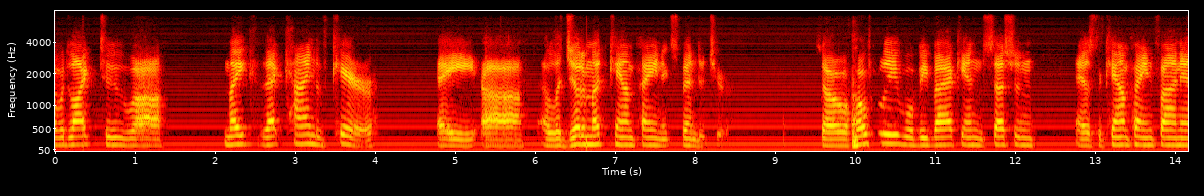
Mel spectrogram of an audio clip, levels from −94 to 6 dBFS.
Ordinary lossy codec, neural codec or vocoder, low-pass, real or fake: Opus, 64 kbps; none; 7.2 kHz; real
